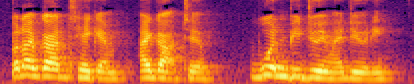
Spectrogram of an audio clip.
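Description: A woman's voice: mid-range voice, quick pace, close to an everyday voice. A woman acting anxious male minister, clipped phrases, flustered, nervous official, storybook character. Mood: pressured, defensive.

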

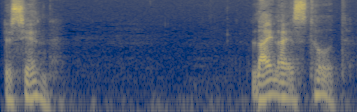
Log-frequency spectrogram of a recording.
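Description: An actor playing a bitter, obsessed waiter turned killer in a crime radio play, with a gravelly, brooding, intense delivery. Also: male voice, on the low side, drawn-out words, heavily acted. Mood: numb, shaken. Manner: brooding, intense, swinging into agitation. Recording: music behind the voice.

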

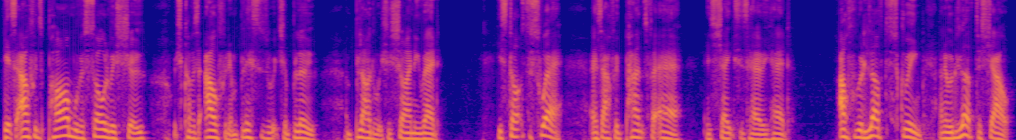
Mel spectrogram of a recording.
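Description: Man reading rhyming verse. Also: medium pitch. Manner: rhythmic, measured. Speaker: author reading his own novel. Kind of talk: rhyming audiobook narration.

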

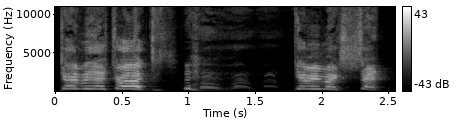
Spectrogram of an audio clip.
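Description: A man plays a pompous, unhinged gentleman detective in a comic storybook reading. The voice is very high and creaky, leaping about with bombastic, foul-mouthed demands and bursts of shouting. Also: expressive, a little slow, no room sound, full character voice. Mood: frantic, furious. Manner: theatrical, bombastic, swings into shouting.

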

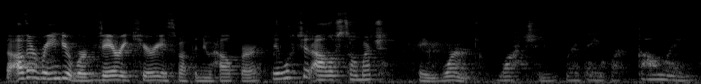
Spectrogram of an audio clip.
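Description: A middle-aged woman reading a children's story aloud in an expressive, emphatic storytelling manner. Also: mid-range voice, moderate pace, slight background noise. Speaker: storybook reader. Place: living room, indoors.

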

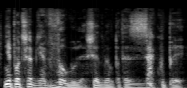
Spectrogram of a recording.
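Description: A man's voice: low-pitched, animated, moderate pace, breathy edge, heavily acted. An actor playing a sulky, self-justifying grown man in a radio comedy, grumbling, whining and repeating himself in indignation. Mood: sulky, defensive. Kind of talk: comedic radio play acting.

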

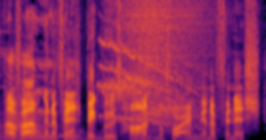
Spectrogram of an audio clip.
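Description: A man's voice: mid-range voice, steady tone, fast talker. A man giving casual, playful let's play commentary, often talking to the characters in his video game. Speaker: gaming video host. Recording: game music behind the voice. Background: video game music.

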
